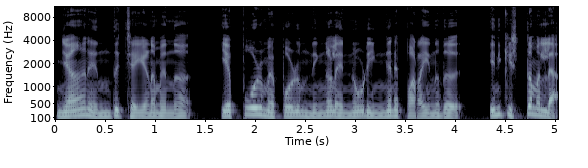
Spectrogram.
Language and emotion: Malayalam, angry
